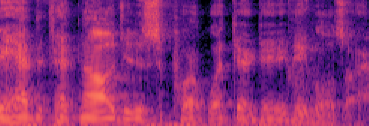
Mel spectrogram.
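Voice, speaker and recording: Speaking with an American accent, a man uses ordinary pitch variation amid audible room echo. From New York. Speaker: sales director at a software company. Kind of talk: podcast interview.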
